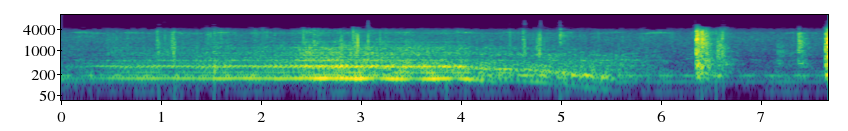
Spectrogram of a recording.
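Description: A car with a tire going flat: a steady engine hum that winds down and drops in pitch partway through, then a few sharp knocks near the end, with no talk.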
